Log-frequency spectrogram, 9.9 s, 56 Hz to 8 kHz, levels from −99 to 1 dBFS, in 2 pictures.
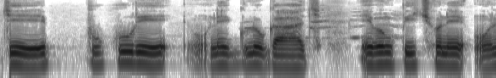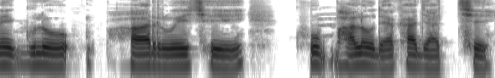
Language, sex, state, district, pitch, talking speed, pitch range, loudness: Bengali, male, West Bengal, Jalpaiguri, 130 Hz, 85 wpm, 125-135 Hz, -19 LUFS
